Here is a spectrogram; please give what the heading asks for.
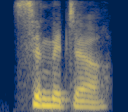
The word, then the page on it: scimitar: Indian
